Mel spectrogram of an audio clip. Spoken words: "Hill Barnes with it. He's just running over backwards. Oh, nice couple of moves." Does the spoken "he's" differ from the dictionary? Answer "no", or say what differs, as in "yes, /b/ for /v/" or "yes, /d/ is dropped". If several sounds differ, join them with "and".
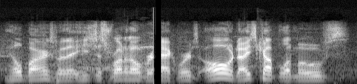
no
